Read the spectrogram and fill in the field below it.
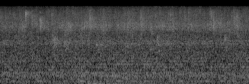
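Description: Shower water runs in a steady, continuous hiss and patter, even in loudness throughout, with no voices.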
